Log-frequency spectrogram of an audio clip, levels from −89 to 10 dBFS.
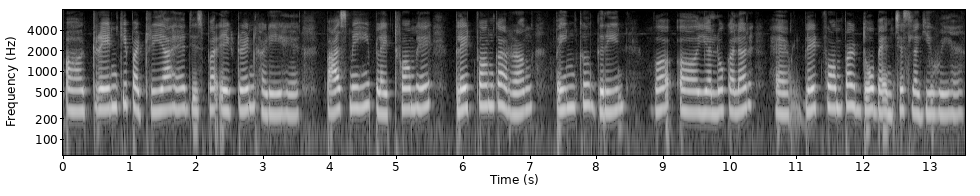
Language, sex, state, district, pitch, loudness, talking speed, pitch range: Hindi, female, Jharkhand, Jamtara, 270 Hz, -15 LUFS, 145 wpm, 255-290 Hz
